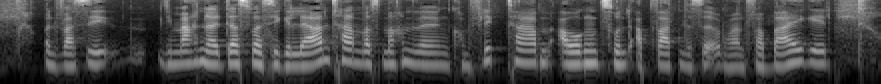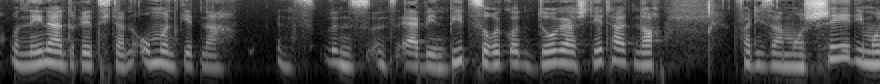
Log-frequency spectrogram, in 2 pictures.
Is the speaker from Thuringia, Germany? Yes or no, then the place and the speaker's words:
no; Düsseldorf, North Rhine-Westphalia, Germany; also ich komme aus Düsseldorf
